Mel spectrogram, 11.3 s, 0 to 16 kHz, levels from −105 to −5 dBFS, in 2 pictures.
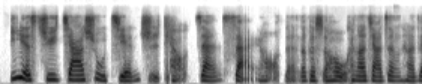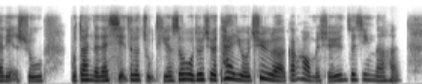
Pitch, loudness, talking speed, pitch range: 195 Hz, -22 LUFS, 295 characters per minute, 180-220 Hz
